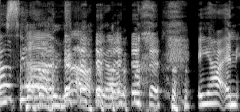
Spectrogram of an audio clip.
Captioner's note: all laughing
